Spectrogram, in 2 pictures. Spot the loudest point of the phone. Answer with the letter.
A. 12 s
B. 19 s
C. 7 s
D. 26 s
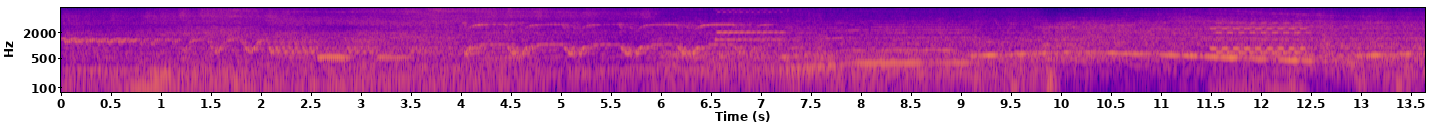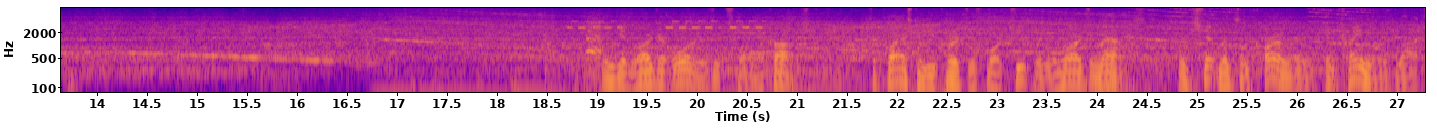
B.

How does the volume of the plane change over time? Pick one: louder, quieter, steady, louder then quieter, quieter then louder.
louder.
